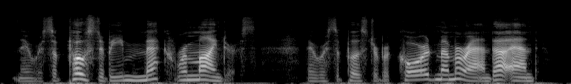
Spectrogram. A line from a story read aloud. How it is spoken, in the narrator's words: Gusterson began in a kind of confused horror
